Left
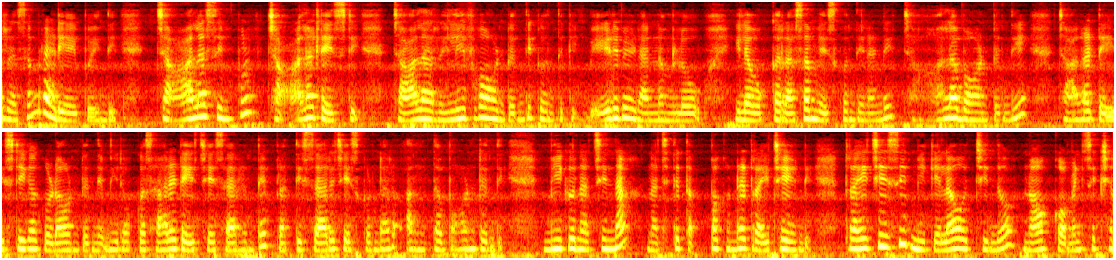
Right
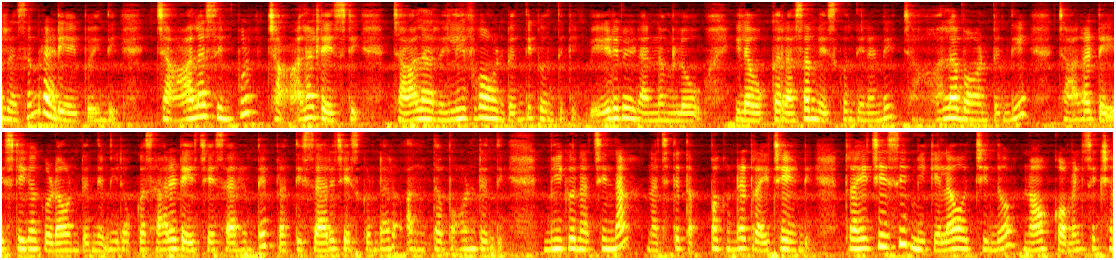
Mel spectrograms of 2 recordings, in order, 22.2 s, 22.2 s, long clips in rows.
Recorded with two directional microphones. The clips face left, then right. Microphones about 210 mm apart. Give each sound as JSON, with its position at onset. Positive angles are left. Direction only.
{"t": 0.0, "sound": "a woman's voice", "side_deg": 0}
